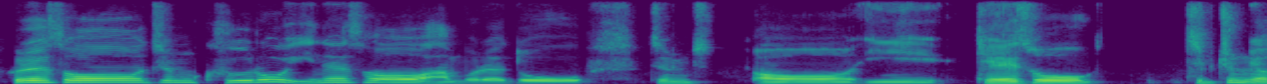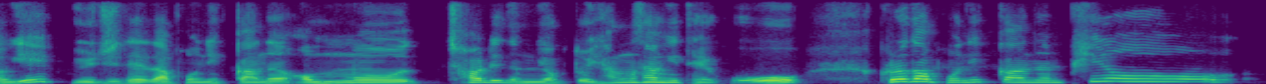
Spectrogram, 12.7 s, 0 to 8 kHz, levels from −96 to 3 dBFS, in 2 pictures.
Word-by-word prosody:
그래서 180 0 +3
좀 180 0 -8
그로 195 +7 -1
인해서 165 +1 0
아무래도 135 +1 -2 0.3
좀 125 -3 -10
즈 110 - -14 0.2
어 105 -2 +1
이 100 -3 -8 0.2
계속 125 -1 +3 0.5
집중력이 155 - -2
유지되다 115 +2 0
보니까는 110 +3 -2
업무 155 +7 +1 0.2
처리 185 -3 +2
능력도 115 -4 -4
향상이 180 - 0
되고 365 - +2 0.4
그러다 250 +2 +7
보니까는 200 0 -3
필요 260 -4 -3
160 Hz, 245 characters per minute, -22 LUFS, 120-190 Hz, 0.5 s, 그러다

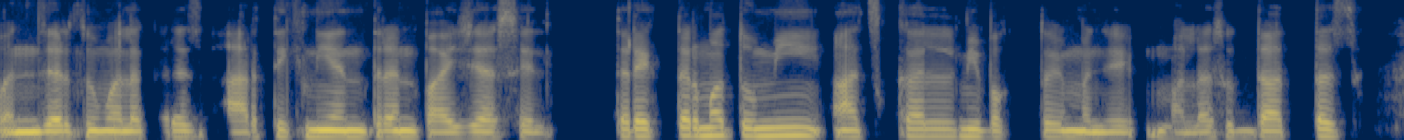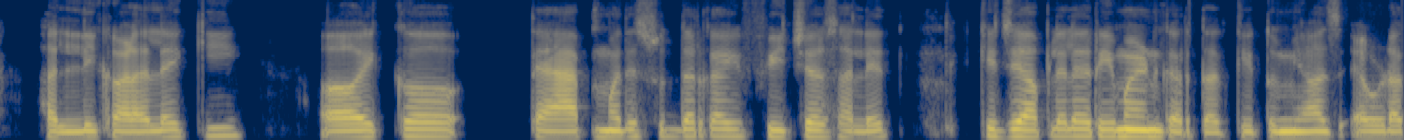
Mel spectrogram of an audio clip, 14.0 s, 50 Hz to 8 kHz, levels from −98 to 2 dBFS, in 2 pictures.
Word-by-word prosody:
पण 240 -2 +5
जर 125 - +2
तुम्हाला 130 -1 +2
खरंच 135 -1 -6 0.2
आर्थिक 125 +4 -7
नियंत्रण 135 -1 +4
पाहिजे 120 +1 -3
असेल, 120 -1 -5 0.4
तर 150 +1 -1
एक 150 - +2
तर 165 -1 +1
मग 165 - +2
तुम्ही 160 +1 +2 0.2
आजकाल 150 +2 -6
मी 150 - 0
बघतोय 135 +1 -8
म्हणजे 120 -2 0 0.2
मलासुद्धा 120 +3 -6
आत्ताच 135 +3 -5 0.5
हल्ली 125 +1 +2
कळालं 125 +2 +2
की 160 0 -5 0.4
अ, 130 +1 +5
एक 135 +3 -3
अ, 145 -1 +3 0.4
त्या 135 - +2
ॲपमध्येसुद्धा 140 +3 0
काही 145 -1 -1
फीचर्स 140 0 0
आलेत 130 +2 -1 0.5
की 150 - +1
जे 150 +2 +5
आपल्याला 150 +1 +3
रिमाइंड 145 -1 +8
करतात 115 - -1
की 125 - -3
तुम्ही 125 0 +6
आज 125 0 +1
एवढा 125 0 +1
135 Hz, 165 wpm, -23 LUFS, 125-145 Hz, 0.5 s, रिमाइंड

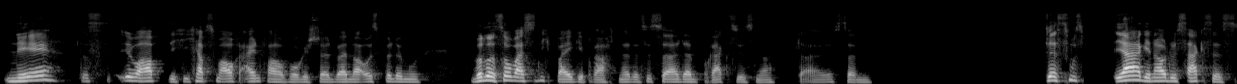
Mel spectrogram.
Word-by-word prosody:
Ne, 180 +7 +2 0.2
das 150 -1 -17
überhaupt 155 -3 +1
nicht. 125 -2 -10
Ich 135 +1 -12
habe 150 -1 0
es 150 - -21
mir 135 - -4
auch 135 +1 -1
einfacher 135 -5 -5
vorgestellt 115 0 -7
während 115 0 -2
’ner 120 - -1
Ausbildung 125 -1 -7 0.5
wird 165 +7 +5
dir 190 - +9
so 190 +3 +2
was 165 -1 +2
nicht 170 0 -14
beigebracht, 115 -2 -4
ne? 115 0 -8
Das 115 0 -12
ist 130 - -14
da - - 0
halt 120 0 -4
dann 115 -1 -3
Praxis, 110 -1 -10
ne? 105 +1 -13 0.2
Da 105 - -14
ist 115 +1 -18
dann 105 -2 -10 1.7
das 180 +1 +2
muss 185 -4 -4 0.3
ja, 195 +5 +10
genau, 160 -2 +3
du 155 -1 -2
sagst 155 +1 -2
es. 115 -2 -8
130 Hz, 185 wpm, -22 LUFS, 115-160 Hz, 1.7 s, ja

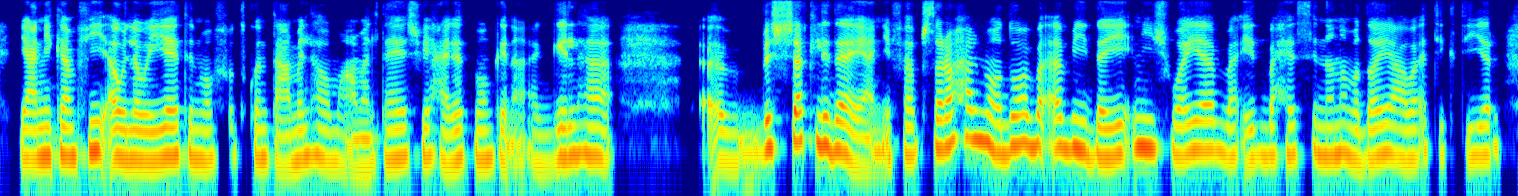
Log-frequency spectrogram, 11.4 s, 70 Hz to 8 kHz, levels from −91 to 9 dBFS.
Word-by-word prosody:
يعني 180 +1 +2
كان 185 0 +1
في 210 -1 +1
أولويّات 175 +2 +2
المفروض 175 +2 -6
كنت 180 0 -5
أعملها 170 +5 -2
وما 165 -1 -7
عملتهاش، 170 +7 -3
في 185 -1 -2
حاجات 170 0 -4
ممكن 175 0 -3
أأجلها 180 +3 -2 0.8
بالشكل 230 - +3
ده 215 - +4
يعني، 195 +3 0
فبصراحة 225 +8 +1
الموضوع 240 -2 +4
بقى 235 -1 +2
بيضايقني 215 +1 +3
شوية، 215 -1 0
بقيت 185 -4 -4
باحِسّ 190 +1 -5
إن 195 -2 -1
أنا 195 +1 0
باضيَّع 180 +1 -2
وقتي 190 +3 -7
كتير، 190 +3 -6
190 Hz, 150 wpm, -22 LUFS, 175-210 Hz, 0.8 s, ده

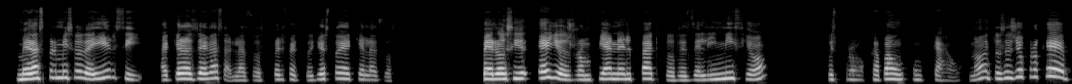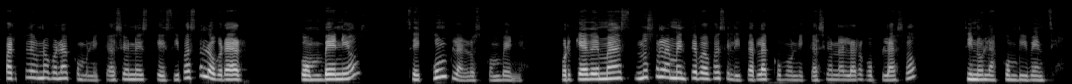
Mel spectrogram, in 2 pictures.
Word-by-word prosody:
"¿Me 235 +1 +6
das 275 +2 +8
permiso 310 0 +1
de 255 -3 +6
ir?". 315 +6 +2
"Sí, 245 -8 -5
¿a 215 - -4
qué 210 - 0
horas 255 -1 +6
llegas?". 270 +2 +2
"A - - -11
las 190 0 -10
2:00". 185 -2 -13
"Perfecto, 225 -3 -8
yo 240 +5 -1
estoy 260 +2 -1
aquí 250 -2 -2
a - - -6
las 210 -1 -9
2:00". 170 -1 -23 0.8
Pero 250 0 +8
si 270 0 +3
ellos 285 -8 +5
rompían 240 +4 +1
el 250 0 +2
pacto, 250 -6 0
desde 195 +1 -6
el 205 +1 -2
inicio, 255 - +1 0.5
pues, 225 0 -7
provocaba 220 +2 -3
un 240 0 0
un 220 -2 -10
caos, 185 -4 -13
¿no? 245 +9 -4
Entonces, 290 0 -1
yo 345 - +1
creo 345 +1 -5
que 360 -3 +6
parte 275 +5 -5
de - - -2
una 295 0 -2
buena 280 0 -3
comunicación 215 -1 -8
es 225 +1 -7
que 210 -3 -7
si 215 +3 -11
vas 305 +4 -5
a - - -7
lograr 230 - +2 0.5
convenios, 240 - +2 0.4
se 225 -3 -4
cumplan 290 - -3
los 190 0 -12
convenios, 195 +1 -11 0.3
porque 220 +2 0
además, 265 +4 +3
no 285 +4 -1
solamente 295 -5 0
va 270 -2 0
a - - -5
facilitar 230 -6 -7
la 235 - +2
comunicación 205 0 -12
a 210 - -8
largo 210 0 -8
plazo, 210 - -7 0.4
sino 230 -3 +2
la 215 -1 -4
convivencia. 205 -3 -8
240 Hz, 195 wpm, -20 LUFS, 210-275 Hz, 0.8 s, das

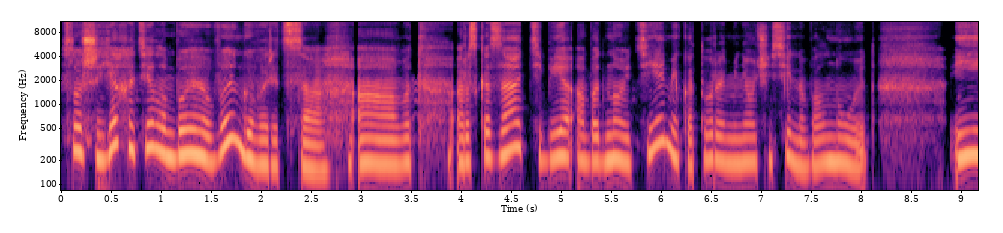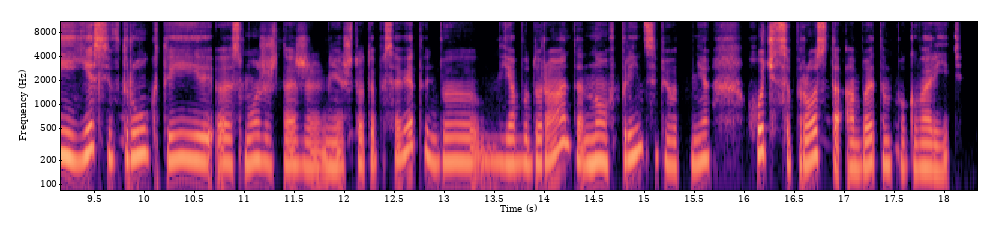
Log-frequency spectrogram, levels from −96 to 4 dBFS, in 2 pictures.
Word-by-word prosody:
Слушай, 245 -6 +7
я 280 +9 +4
хотела 275 -3 +2
бы 230 0 +5
выговориться, 180 - +2 0.3
а, 180 -1 +2
вот 185 +1 -3 0.4
рассказать 225 +9 +2
тебе 215 -1 0
об 200 -3 -3
одной 195 0 +1
теме, 265 - -1
которая 200 +2 -4
меня 185 +1 -2
очень 190 +1 -3
сильно 195 -8 -1
волнует. 180 0 -2 0.7
И 210 - -1
если 230 +1 +4
вдруг 220 +3 -2
ты, 200 -1 -1
э, 185 - -3
сможешь 190 -1 -3
даже 90 -1 -3
мне 85 0 -4
что-то - - -6
посоветовать 235 -6 -4
бы 190 0 -3 0.2
я 180 -1 -2
буду 185 0 -4
рада, 310 - -2
но, 190 +2 0
в - - -18
принципе, 215 -3 -2
вот 170 - -7
мне 190 +3 -3 0.4
хочется 245 -5 +3
просто 195 +5 +1
об 165 0 -4
этом 180 0 -2
поговорить. 160 -2 -5
195 Hz, 135 wpm, -22 LUFS, 180-225 Hz, 0.7 s, Слушай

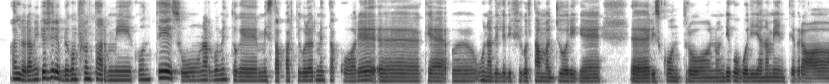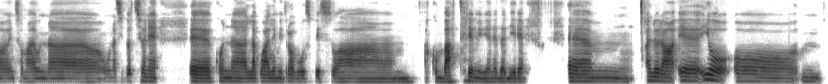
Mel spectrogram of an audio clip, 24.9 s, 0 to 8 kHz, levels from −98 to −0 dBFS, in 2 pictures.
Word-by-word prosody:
Allora 170 -6 +3
mi 180 - 0
piacerebbe 225 -5 +4
confrontarmi 170 -4 0
con 175 +1 -4
te 235 0 +8
su 225 -11 -2
un 145 +2 -2
argomento 165 +1 -2
che 135 -1 0
mi 145 +1 -3
sta 140 0 0
particolarmente 145 +2 -2
a - - -9
cuore, 140 +5 0
ehm, 130 -1 -1
che 130 +1 -3
è, 125 -1 0
uhm, 125 0 -4
una 140 -2 -1
delle 130 0 -3
difficoltà 135 0 -1
maggiori 125 -1 -1
che, 120 0 -1 0.4
ehm, 115 -1 +4
riscontro 120 -1 -1
non 125 +1 -3
dico 140 0 +1
quotidianamente 125 0 -1
però 115 -1 +1
insomma 115 -1 -6
è - - -2
un 115 0 -4
una 110 +1 -1
situazione, 125 +1 -2 0.5
ehm, 115 -2 +5
con 120 0 -2
la 115 0 +1
quale 115 -1 +2
mi 115 0 -2
trovo 115 -1 -2
spesso 115 0 -4
a, 110 -1 -1
mhmm, 105 0 -5
a - - -11
combattere, 110 +3 +2
mi 115 -3 -2
viene 110 +1 -3
da 110 +1 +1
dire. 110 +1 -1 0.6
Ehm, 120 - -1 0.2
allora, 135 -3 +4
ehm, 135 +2 +2
io 180 -1 +7
ho, 120 -5 -1
mhmm, 125 -2 -8
125 Hz, 135 wpm, -22 LUFS, 115-140 Hz, 0.6 s, te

